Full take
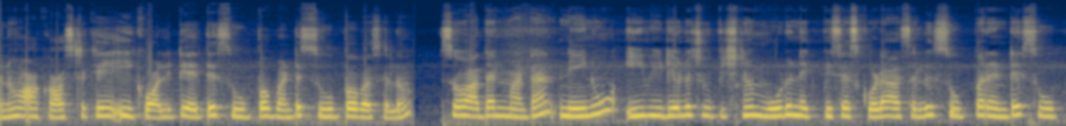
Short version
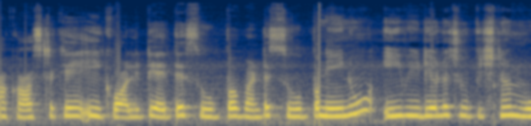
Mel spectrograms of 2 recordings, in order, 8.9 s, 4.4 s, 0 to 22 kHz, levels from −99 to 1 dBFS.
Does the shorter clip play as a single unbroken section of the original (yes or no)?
no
